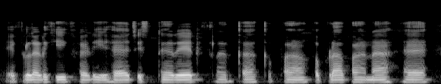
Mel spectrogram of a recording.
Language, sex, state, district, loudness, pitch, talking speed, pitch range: Hindi, male, Jharkhand, Deoghar, -17 LUFS, 110 Hz, 165 wpm, 110-115 Hz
